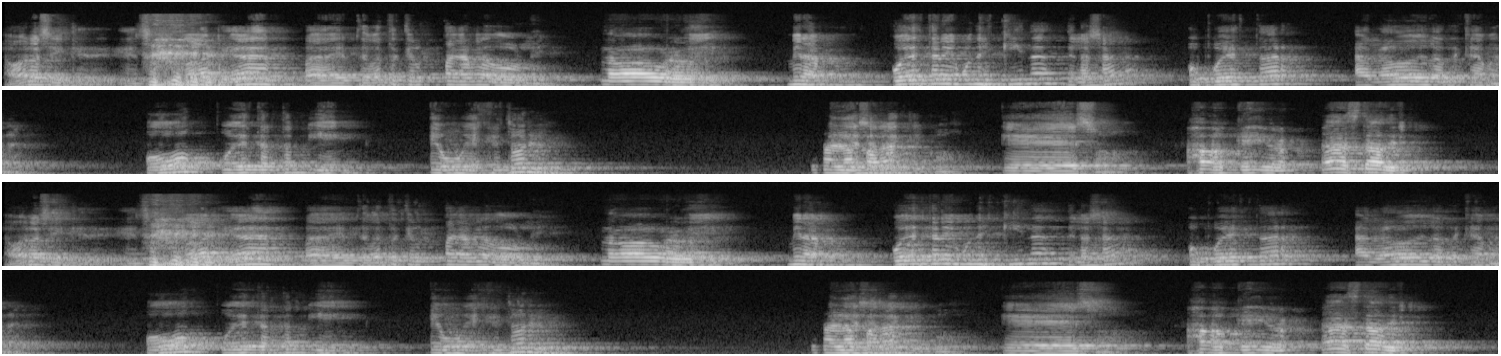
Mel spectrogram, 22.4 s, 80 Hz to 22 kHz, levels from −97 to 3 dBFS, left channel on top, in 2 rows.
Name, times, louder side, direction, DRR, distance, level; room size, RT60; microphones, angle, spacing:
voice 1, 0.0-4.1 5.1-5.4 5.9-8.5 8.9-9.7 10.1-11.4 12.3-13.9 14.4-15.4 17.4-18.3 18.7-19.6, left 1 dB, 45° left, 2 dB, 4.9 m, -25 dB
voice 2, 1.0-1.6 4.5-5.3 17.4-18.0 20.1-21.7, left 3 dB, 20° left, -1 dB, 1.0 m, -19 dB
26.5 x 20.0 x 2.5 m, 1.2 s
head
